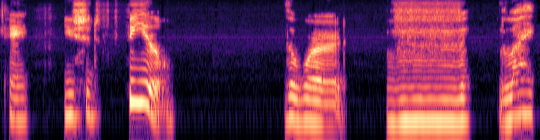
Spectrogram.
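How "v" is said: a long buzzed "v", held like a motor; engine-like V. Shown as a demonstration. Teacher likening the sound to a car engine, sustained buzzing v. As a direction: hold "v" as a steady vibrating hum. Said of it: "an engine".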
